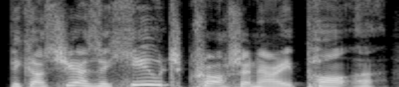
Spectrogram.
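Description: A man voicing a brisk teenage girl in a storybook reading, rattling off gossip in a matter-of-fact way. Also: high voice, big pitch swings, fairly bright tone, no echo, studio quality, pitched above the performer's own voice.

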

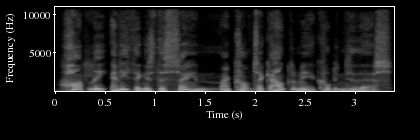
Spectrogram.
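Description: A man's voice: medium pitch, wildly swooping pitch, a little fast, creaky, a little mellow, husky, no echo, studio quality, pitched above the performer's own voice, full character voice. A man voicing an earnest, ambitious and clever schoolgirl witch with a questioning manner.

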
